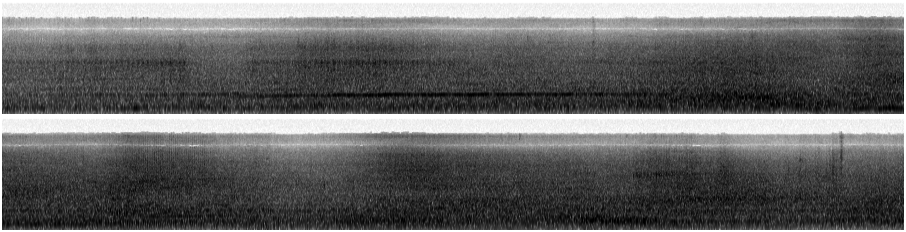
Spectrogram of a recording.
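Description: Road traffic on a multi-lane road: cars and vans passing, a continuous rush of tyres and engines that grows louder over the first few seconds. A thin engine tone rises slightly a few seconds in.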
